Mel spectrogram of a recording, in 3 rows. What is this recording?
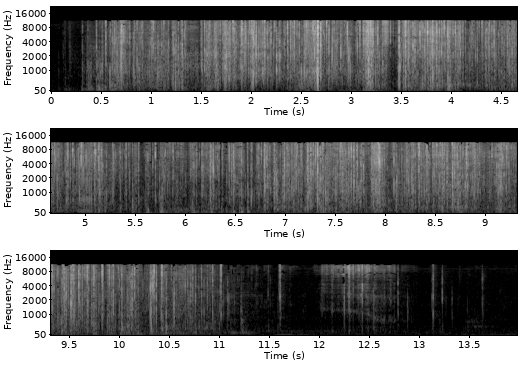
Recorded with: Zoom H6 (MSH-6 Capsule)
Opening a bag of mini rice crackers and then biting one.
rice-bread, plastic, munch, opening-bag, crunch, bite, food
